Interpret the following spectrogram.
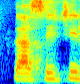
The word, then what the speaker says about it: Plassey: Teacher प्लेसी. हा बरोबर, तर इंग्रजीमध्ये आहे ते नाव प्लासी. प्लासीची लढाई आपण गेल्या पाठात पाहिलं होतं. प्लासीची लढाई. हा, प्लासीची लढाई किती साली झाली सांगता येईल? प्लासीची लढाई किती साली झाली, काही कल्पना आहे?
